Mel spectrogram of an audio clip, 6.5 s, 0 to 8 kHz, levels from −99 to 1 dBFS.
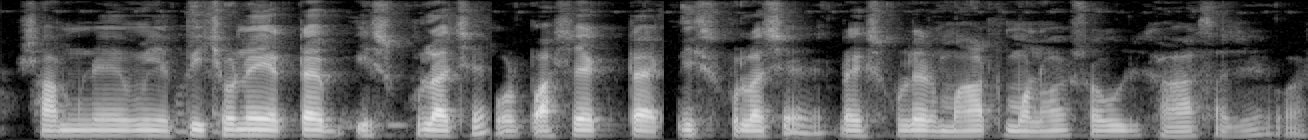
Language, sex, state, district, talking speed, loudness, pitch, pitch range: Bengali, male, West Bengal, Purulia, 175 wpm, -20 LUFS, 110 Hz, 105-115 Hz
